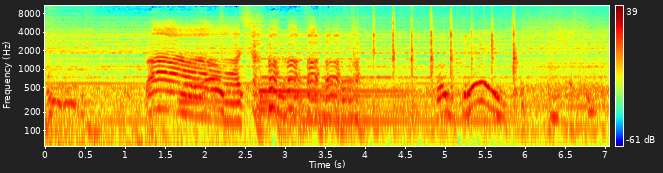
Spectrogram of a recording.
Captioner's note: clapping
